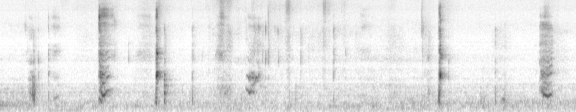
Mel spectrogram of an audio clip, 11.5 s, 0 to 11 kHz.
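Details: Newborn baby, 1.5 weeks old, with hiccups: several short, abrupt hiccups with soft grunts and breaths between them.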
